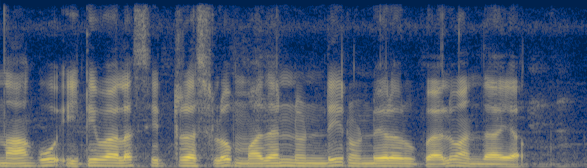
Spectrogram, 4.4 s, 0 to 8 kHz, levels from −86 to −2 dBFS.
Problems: constant background noise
